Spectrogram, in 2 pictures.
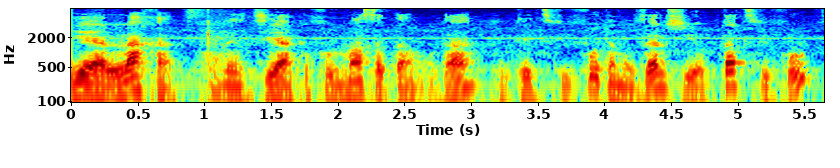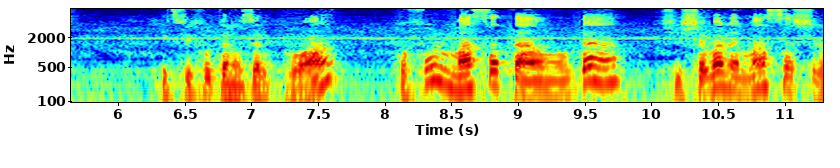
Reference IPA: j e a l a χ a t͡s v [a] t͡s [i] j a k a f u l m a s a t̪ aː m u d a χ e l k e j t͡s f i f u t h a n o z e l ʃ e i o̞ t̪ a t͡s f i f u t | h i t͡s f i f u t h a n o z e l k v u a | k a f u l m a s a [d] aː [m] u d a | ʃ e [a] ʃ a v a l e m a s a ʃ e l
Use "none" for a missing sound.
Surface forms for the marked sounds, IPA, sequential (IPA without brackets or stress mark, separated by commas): e, i, t, m, i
